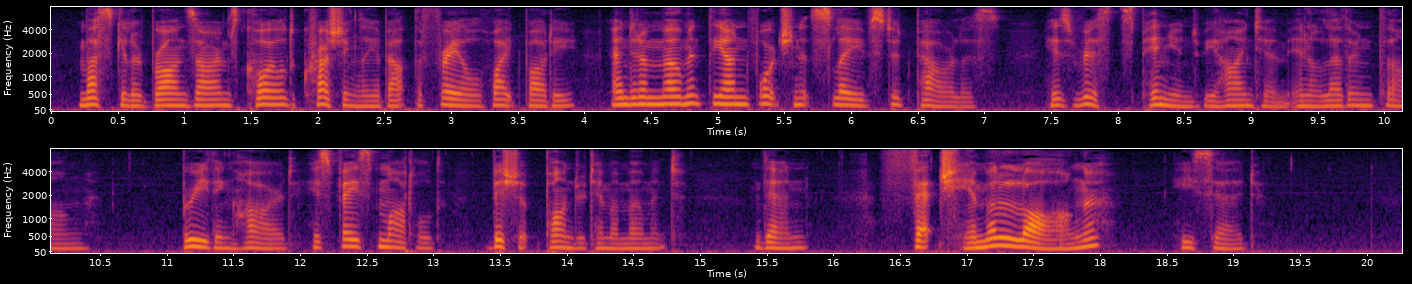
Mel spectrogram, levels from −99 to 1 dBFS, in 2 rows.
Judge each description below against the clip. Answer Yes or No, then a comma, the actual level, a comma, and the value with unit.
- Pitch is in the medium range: Yes, medium, 165 Hz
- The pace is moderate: No, slow, 130 wpm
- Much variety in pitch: No, average, 4.1 semitones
